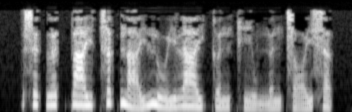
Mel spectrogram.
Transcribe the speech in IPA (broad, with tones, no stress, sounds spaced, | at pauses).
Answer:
s ɵ˧ t̚ l ɵ˧ t̚ p aː˧ j t͡s ɐ˥ k̚ n̪ aː˨˥ j n̪ uː˨˧ j l aː˧ j k ɵ˨˧ n kʰ iː˨˩ w n̪ ɵ˨˧ n t͡s ɔː˨˥ j s ɐ˧ k̚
